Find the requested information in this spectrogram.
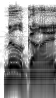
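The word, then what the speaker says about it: Milngavie: Milgy is pronounced Milgy.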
